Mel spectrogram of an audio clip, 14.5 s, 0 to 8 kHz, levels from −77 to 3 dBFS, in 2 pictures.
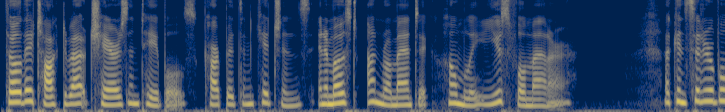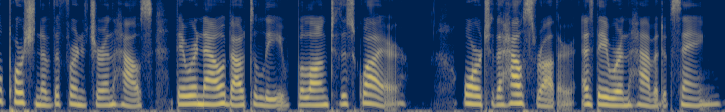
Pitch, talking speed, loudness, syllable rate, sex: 215 Hz, 200 wpm, -18 LUFS, 6.5 syllables/s, female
